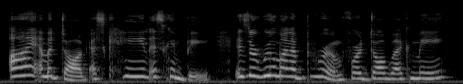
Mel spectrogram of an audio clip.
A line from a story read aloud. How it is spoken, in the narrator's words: eagerly said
